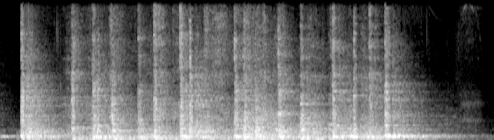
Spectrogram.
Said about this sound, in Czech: Já si tipnu ždímačka? Ruční pračka od Bordovských z Holasovic.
